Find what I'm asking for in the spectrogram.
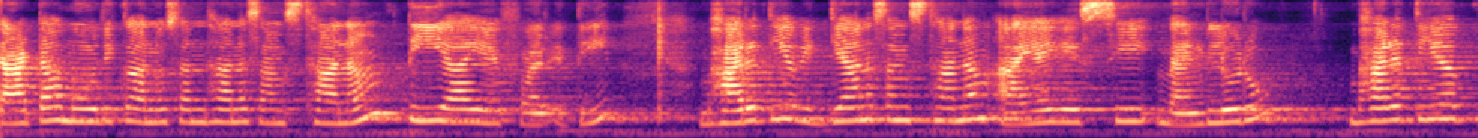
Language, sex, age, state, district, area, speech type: Sanskrit, female, 18-30, West Bengal, Dakshin Dinajpur, urban, spontaneous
